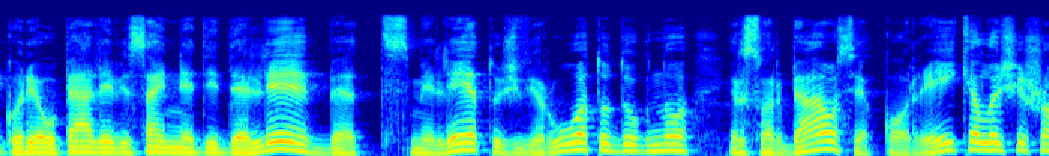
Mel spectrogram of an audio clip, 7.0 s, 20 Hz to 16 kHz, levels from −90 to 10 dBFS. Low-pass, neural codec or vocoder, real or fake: 10.8 kHz; none; real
